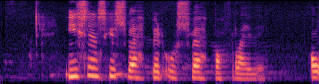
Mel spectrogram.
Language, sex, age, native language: Icelandic, female, 18-19, Icelandic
